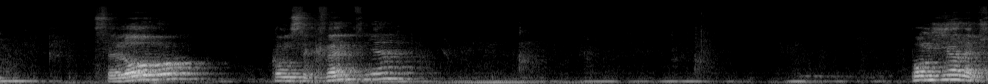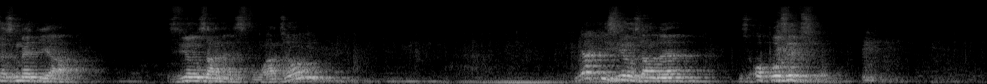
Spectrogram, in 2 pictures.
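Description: A middle-aged man speaks slowly in bursts in a large echoing room.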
